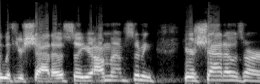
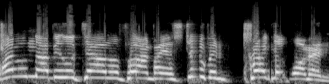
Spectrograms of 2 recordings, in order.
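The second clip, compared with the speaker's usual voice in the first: shouting in a very high register; 10 semitones higher than usual. As the enemy blocking the way to your brother, answer back: yelling. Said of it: "And you see like his hand starts to glow like that, and he jumps up in the air, and he goes to shoot at both of you. / So [name] goes, / So he's blocking the way to your brother. / why are you yelling".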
